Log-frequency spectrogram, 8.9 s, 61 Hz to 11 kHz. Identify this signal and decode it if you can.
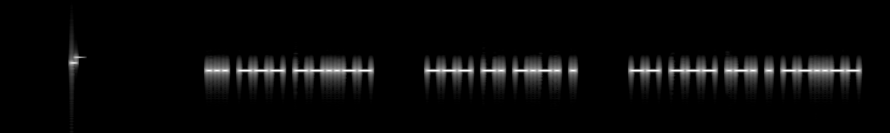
Morse code, heard as a keyed tone, about 30 wpm, 700 Hz. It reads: SO, ONCE MORE,
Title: 2x Word-Spacing - Sentences from Top 300 Words - 30wpm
